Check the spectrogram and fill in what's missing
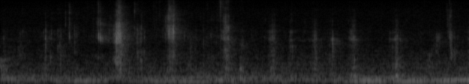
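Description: Someone bites into crispy pork eaten with sticky rice, making sharp, close crunches, with two clear bites early and smaller crackles after, all fairly quiet over a low background hum.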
